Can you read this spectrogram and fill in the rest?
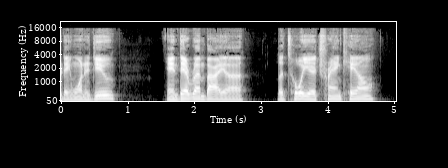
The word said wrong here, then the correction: Cantrell: I believe that's the way you pronounce her name. Cantrell.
